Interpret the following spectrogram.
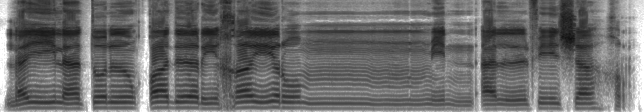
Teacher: untuk qadari tadi terasa panjang Nenek. Seharusnya pendek.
